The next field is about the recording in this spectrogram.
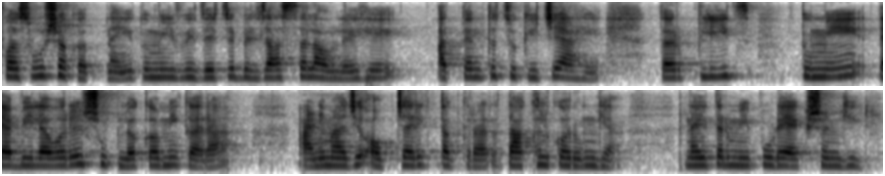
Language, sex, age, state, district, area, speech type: Marathi, female, 18-30, Maharashtra, Ahmednagar, rural, spontaneous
